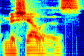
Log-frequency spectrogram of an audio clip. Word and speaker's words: Michelis: So I can now say that it's Brian Michelis is how you pronounce his name.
